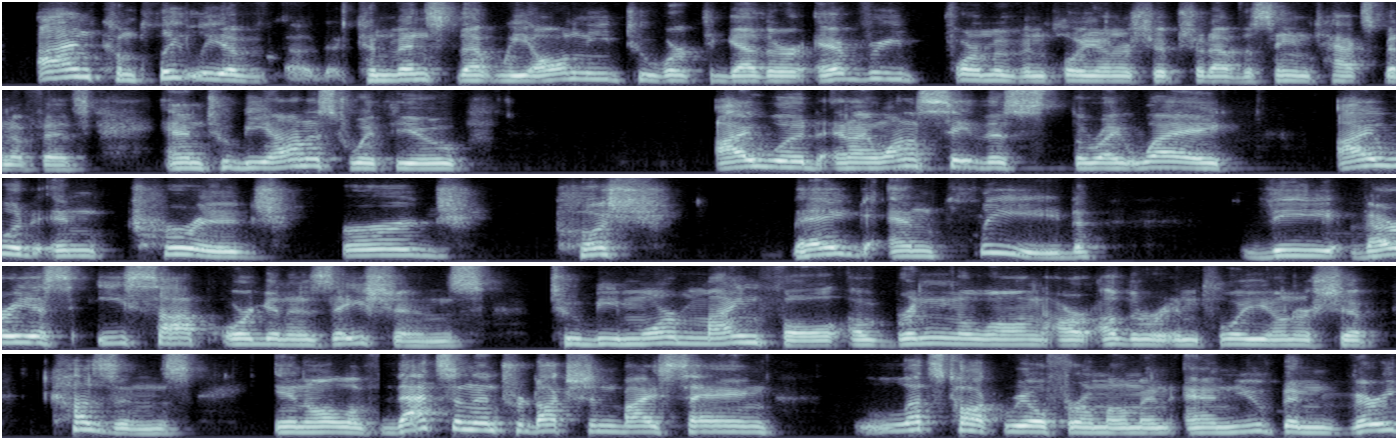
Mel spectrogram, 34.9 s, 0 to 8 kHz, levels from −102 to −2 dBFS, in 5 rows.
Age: 50-69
